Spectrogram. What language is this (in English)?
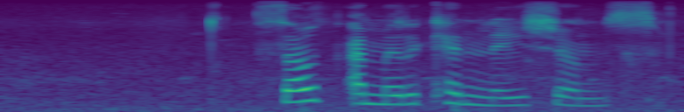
Tswana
